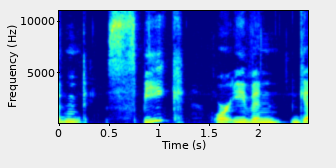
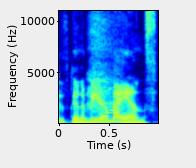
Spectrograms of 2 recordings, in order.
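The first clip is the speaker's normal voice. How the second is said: put-on, fake Southern accent; 2 semitones higher, 3 dB louder than usual. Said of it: "you just brought out the Southern accent".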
